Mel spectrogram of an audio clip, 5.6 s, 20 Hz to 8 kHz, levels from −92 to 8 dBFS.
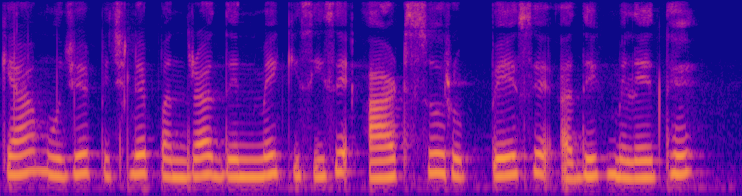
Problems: none marked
